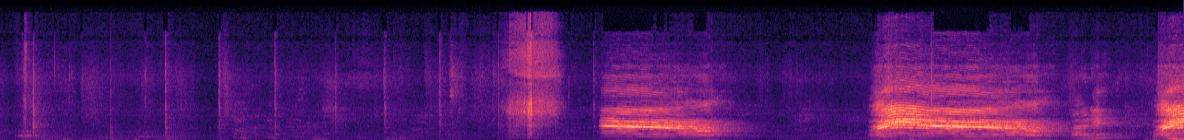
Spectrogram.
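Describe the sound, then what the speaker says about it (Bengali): A cat gives two long, loud, close meows, one in the middle and one near the end, during a staged stage-play scene. Faint talk and light knocks come before them. "আরে, এই বিড়ালটা ডাকছে কোথায়?"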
